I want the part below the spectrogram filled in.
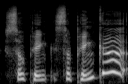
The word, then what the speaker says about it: Sopinka: At the John Sopinka Courthouse? – Oh, yeah.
